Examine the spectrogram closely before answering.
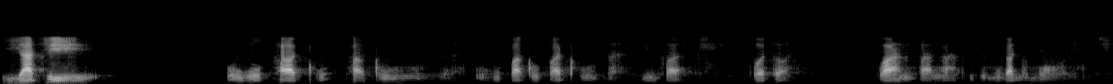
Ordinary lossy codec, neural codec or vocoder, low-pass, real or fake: none; codec, 16 kHz in and 24 kHz out, 0.6 kbps, FireRedTTS-2 codec; 3.6 kHz; fake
